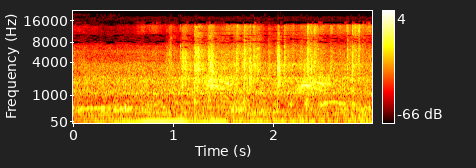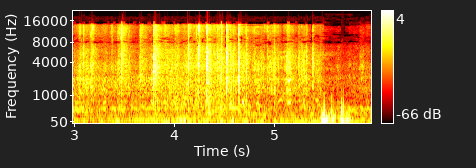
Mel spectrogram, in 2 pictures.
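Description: Breeder pigeons coo repeatedly in soft, low, throaty calls against steady background hum, with a few louder bumps and handling noises near the end.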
